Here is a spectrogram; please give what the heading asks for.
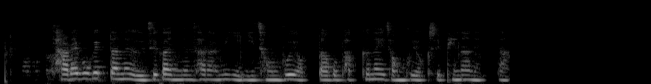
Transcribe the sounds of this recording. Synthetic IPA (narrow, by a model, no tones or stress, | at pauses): t͡ɕaɾɦe̞boɡe̞t̚t͈anɯnɯd͡ʑiɡainːɯnsʰaɾamiːt͡ɕʌŋbueʌp̚t͈aɡopak̚k͈ɯnet͡ɕʌŋbujʌk̚ɕ͈ipʰinanɦe̞t̚t͈a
